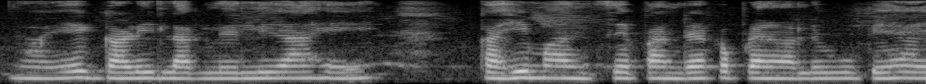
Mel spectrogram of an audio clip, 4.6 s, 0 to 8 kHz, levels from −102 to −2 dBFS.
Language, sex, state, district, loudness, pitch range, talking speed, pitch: Marathi, female, Maharashtra, Dhule, -32 LUFS, 205-215 Hz, 140 wpm, 210 Hz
